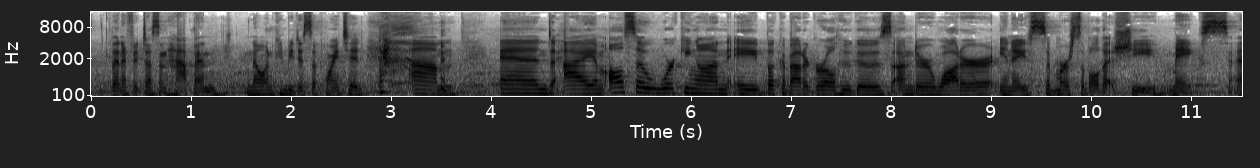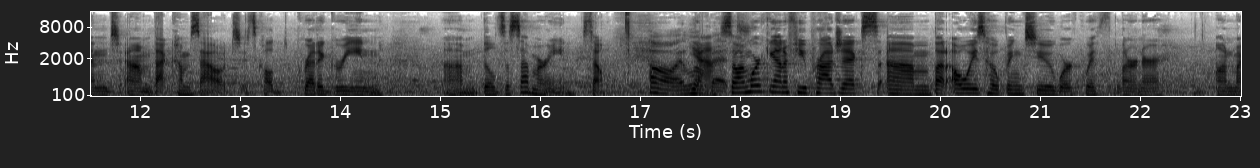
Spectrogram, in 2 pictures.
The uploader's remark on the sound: Live from the 25 ALA Interview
